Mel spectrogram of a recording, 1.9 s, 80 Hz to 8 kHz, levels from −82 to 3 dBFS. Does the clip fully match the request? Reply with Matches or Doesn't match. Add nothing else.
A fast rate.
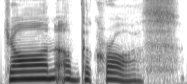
Doesn't match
